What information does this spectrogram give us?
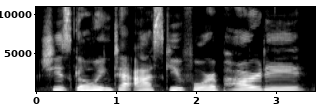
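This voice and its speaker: A woman reading a children's picture book aloud in an expressive way, slowing down for the closing lines. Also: a little high, clear, resonant tone, dry recording, studio quality. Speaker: storybook reader. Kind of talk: children's read-aloud narration.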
